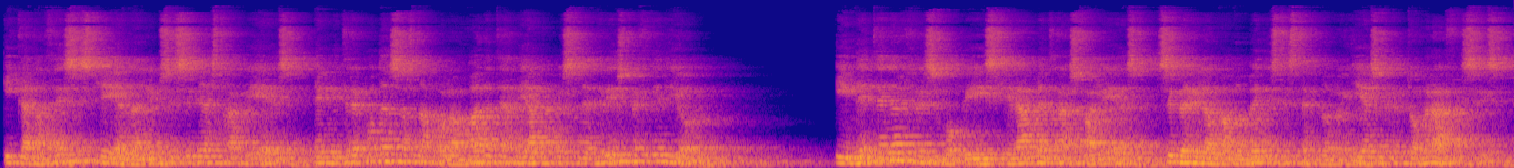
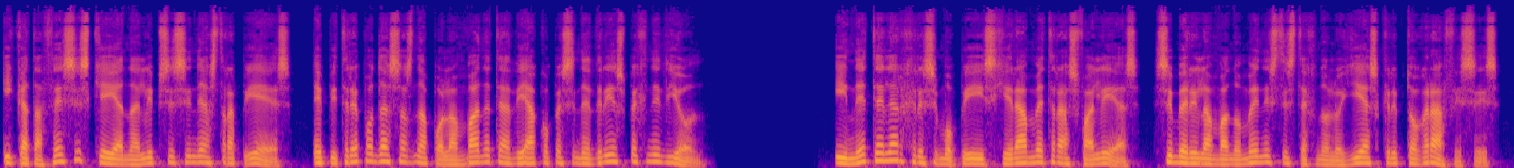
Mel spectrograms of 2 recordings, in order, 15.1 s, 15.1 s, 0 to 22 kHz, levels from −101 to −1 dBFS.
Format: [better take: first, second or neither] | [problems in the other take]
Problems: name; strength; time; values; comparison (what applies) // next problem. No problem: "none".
second | off-mic speech; far // room echo; strong; dies away in 1.6 s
